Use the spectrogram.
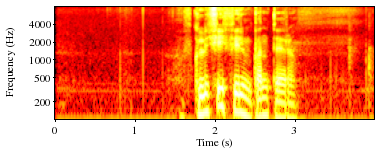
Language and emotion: Russian, neutral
